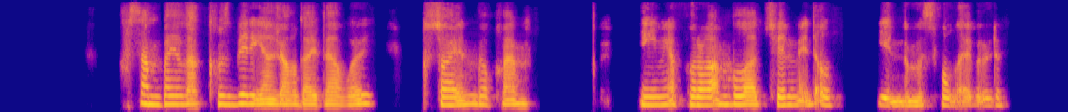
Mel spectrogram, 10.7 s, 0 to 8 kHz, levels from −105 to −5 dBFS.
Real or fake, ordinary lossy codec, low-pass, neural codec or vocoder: fake; none; none; codec, 16 kHz, 1.1 kbps, Voila-Tokenizer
